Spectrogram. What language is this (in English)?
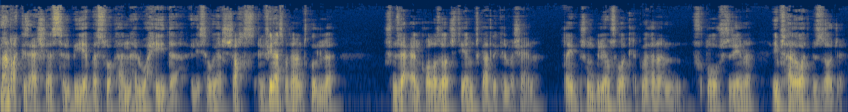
Arabic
